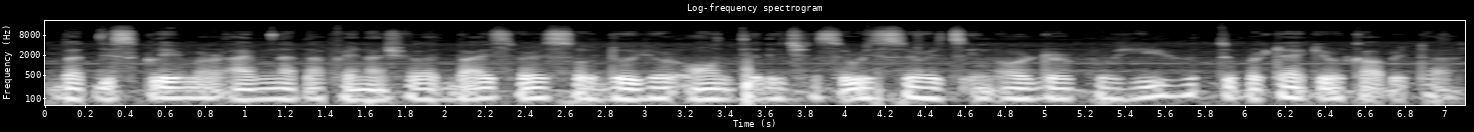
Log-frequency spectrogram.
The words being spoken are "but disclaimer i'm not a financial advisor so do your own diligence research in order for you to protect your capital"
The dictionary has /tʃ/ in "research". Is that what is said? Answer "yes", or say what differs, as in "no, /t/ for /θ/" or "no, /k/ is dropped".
no, /s/ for /tʃ/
